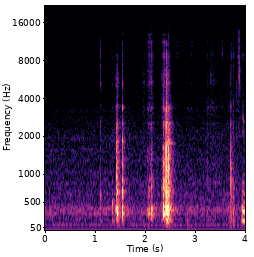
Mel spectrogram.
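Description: A few short knocks and clicks of a blender jar being handled and set against hard surfaces, the loudest about two and a half seconds in, over a low steady hum.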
